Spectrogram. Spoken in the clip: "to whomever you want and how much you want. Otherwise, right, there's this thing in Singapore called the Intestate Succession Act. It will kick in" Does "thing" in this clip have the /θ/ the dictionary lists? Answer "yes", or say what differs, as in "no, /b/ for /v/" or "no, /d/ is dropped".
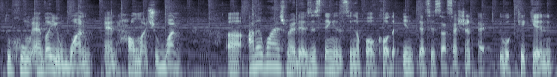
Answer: no, /t/ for /θ/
